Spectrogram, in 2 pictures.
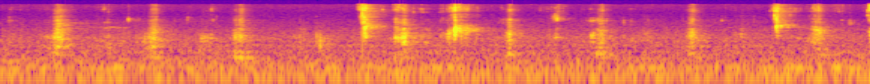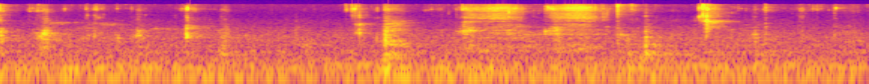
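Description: Faint close-up chewing of a mouthful of spicy green papaya salad: soft, scattered mouth clicks, with a brief hiss about two-thirds of the way through.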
